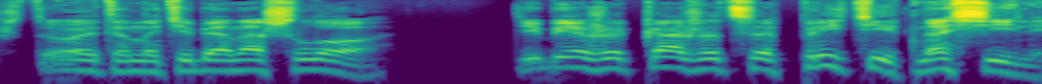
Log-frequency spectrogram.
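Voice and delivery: plain reading voice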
